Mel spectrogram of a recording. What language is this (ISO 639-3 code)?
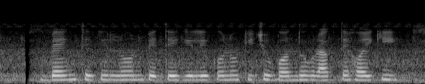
ben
